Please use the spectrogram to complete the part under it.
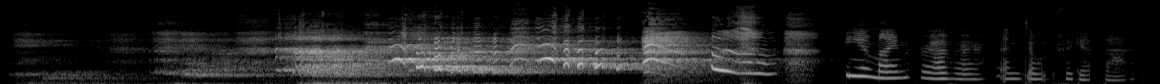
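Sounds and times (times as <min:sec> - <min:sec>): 
yandere laugh: 0:02.8 - 0:07.8.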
